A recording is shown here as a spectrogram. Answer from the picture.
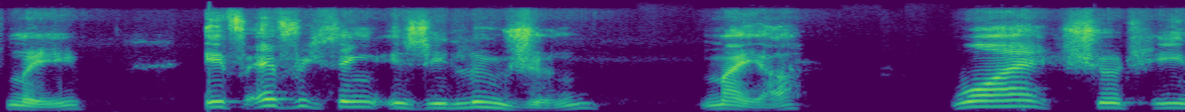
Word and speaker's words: maya: all is illusion maya i don't know how you pronounce maya but m-a-y it's maya maya okay maya consciousness is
